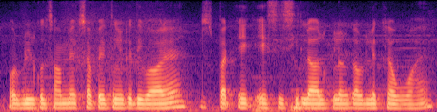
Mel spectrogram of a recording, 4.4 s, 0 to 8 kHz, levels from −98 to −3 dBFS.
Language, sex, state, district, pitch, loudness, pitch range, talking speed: Hindi, male, Uttar Pradesh, Shamli, 115 Hz, -16 LUFS, 115-120 Hz, 260 wpm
